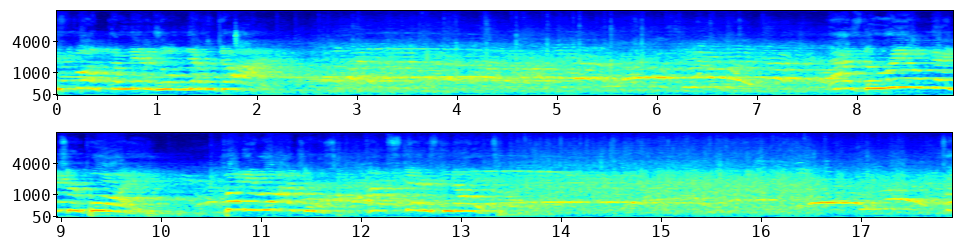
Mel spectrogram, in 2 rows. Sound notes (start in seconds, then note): 10.2 crowd cheering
